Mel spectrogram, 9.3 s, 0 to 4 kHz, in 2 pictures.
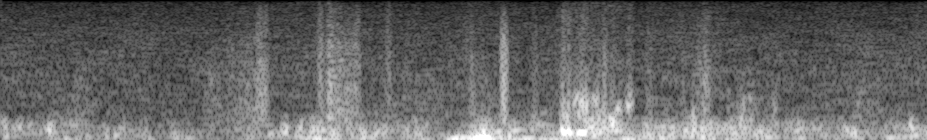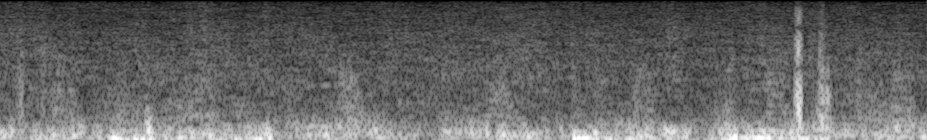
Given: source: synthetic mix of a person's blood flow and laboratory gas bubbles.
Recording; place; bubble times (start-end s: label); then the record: Doppler ultrasound of blood flow; subclavian vein
2.77-3.17 s: bubbles
From the record:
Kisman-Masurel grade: 113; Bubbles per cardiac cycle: 1 to 2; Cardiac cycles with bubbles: 1 to 10%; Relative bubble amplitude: loud (0.450 to 0.775); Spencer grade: 1 (occasional bubble signal discernible with the cardiac motion signal, with majority of cardiac periods free of bubbles); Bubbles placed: anywhere in the cardiac cycle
